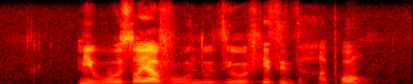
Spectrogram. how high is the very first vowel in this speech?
high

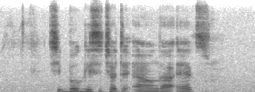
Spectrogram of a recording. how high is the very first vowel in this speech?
high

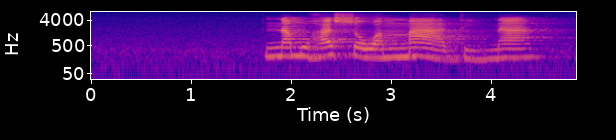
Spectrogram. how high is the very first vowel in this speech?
low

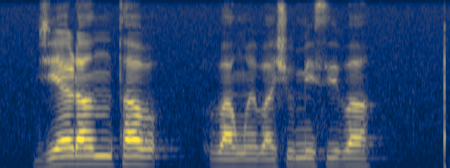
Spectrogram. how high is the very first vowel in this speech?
high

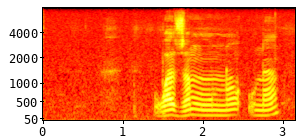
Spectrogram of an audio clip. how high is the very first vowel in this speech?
low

